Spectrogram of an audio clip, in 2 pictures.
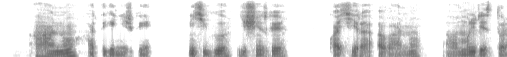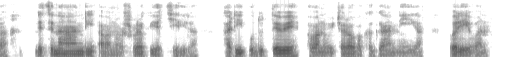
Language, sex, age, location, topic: Kinyarwanda, male, 18-24, Kigali, government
